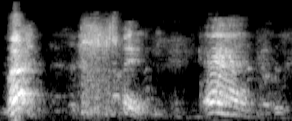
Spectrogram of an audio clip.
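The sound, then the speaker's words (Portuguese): A single sharp sneeze bursts out at the start, followed by breathy, chuckling sounds and a brief spoken word. “Saúde, ude, sem ar.”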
